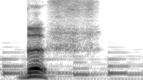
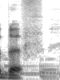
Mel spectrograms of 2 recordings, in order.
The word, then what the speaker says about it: bœuf: cette viande, c'est le bœuf. Bif en anglais, le bœuf. OK. Toujours le e comme l' œuf, la même voyelle pour prononcer ce mot, le bœuf.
